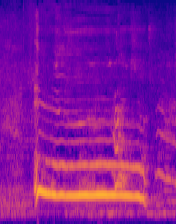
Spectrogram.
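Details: A dog baying indoors, inspired by a beagle baying on television: one long steady mournful tone held about one and a half seconds, nearly flat with slight waver, ending with a drop, after faint background voices.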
